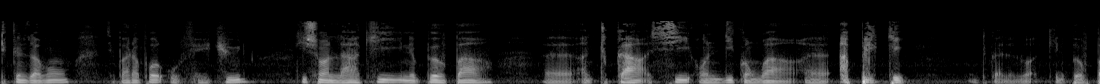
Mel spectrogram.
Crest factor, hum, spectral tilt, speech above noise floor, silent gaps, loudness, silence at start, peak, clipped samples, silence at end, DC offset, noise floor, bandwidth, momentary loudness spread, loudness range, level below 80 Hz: 22 dB; none; -6.5 dB/octave; 30 dB; none; -28 LUFS; 0 s; -6 dBFS; under 0.1%; 0.1 s; under 0.1%; -57 dBFS; 8 kHz; 14 LU; 2 LU; -40 dBFS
